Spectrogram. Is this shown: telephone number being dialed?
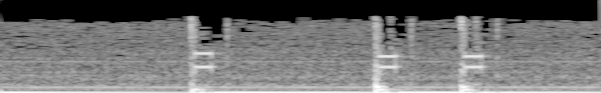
yes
